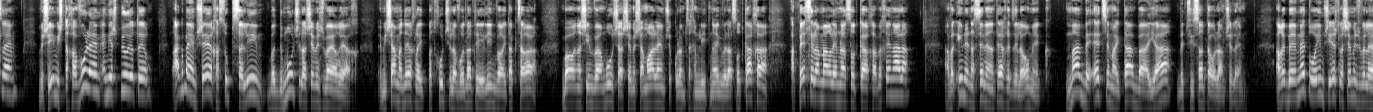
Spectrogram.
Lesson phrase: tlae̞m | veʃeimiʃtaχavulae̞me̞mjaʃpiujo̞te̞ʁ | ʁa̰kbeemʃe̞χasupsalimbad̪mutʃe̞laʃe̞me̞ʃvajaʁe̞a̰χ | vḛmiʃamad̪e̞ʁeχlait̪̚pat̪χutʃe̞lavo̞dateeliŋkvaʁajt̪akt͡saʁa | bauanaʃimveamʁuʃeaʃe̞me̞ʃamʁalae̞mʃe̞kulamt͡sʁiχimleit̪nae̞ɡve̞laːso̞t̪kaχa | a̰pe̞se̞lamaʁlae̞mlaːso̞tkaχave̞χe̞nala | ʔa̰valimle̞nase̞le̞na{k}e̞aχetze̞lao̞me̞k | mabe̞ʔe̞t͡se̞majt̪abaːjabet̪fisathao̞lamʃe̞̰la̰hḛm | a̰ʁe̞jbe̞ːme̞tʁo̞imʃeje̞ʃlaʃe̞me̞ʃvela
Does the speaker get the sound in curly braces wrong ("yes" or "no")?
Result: yes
